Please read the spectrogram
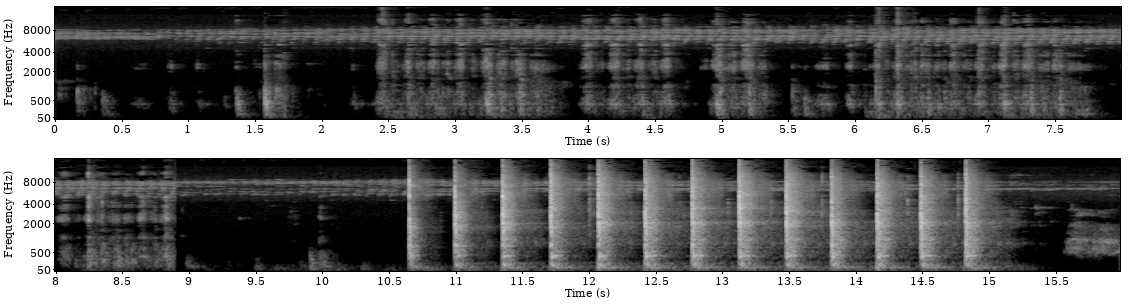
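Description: Wood chisel paring bark and wood off the end of a green branch in a series of scraping strokes, shaping a round tenon. Then about fifteen quick, sharp knocks, some four a second, as the branch leg is driven into its hole in the wooden slab, over a steady high buzz of insects.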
